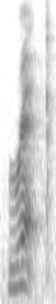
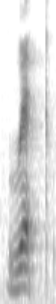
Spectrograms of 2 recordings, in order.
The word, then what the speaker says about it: wreck: then an r but you can't hear the w the w is silent all you can hear is the er okay so err wreck wreck what about check check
